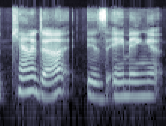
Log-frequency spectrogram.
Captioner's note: speaking French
